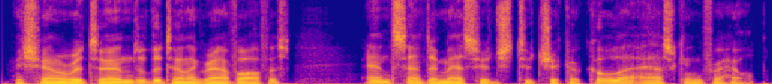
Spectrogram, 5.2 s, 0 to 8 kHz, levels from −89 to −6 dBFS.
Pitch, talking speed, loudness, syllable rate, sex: 105 Hz, 175 wpm, -17 LUFS, 6.5 syllables/s, male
